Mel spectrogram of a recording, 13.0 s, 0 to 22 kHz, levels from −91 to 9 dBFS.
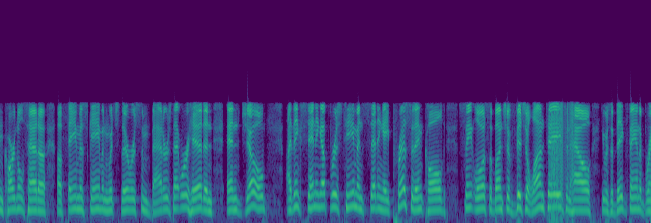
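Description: A speech recording on a G.711 A-law telephone path, band-limited below 4 kHz, takes bit errors on the digital phone line from 10.98 to 11.50 s, at around one percent of bits. Each flipped bit corrupts a single sample, and hits on sign or high-order bits become sharp ticks, heard as a brief crackle over the speech.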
